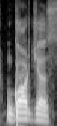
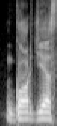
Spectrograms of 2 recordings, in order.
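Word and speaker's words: gorgeous: উচ্চারণটি ভালো করে লক্ষ্য করুন, গর্জাস হবে, গর্জিয়াস না কিন্তু গাইজ।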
